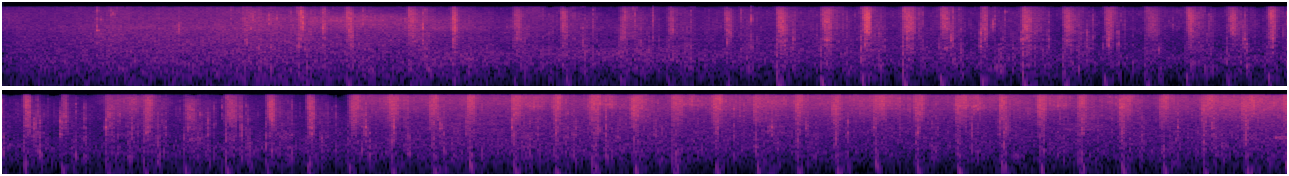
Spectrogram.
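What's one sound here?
Strong wind gusts steadily outdoors.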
